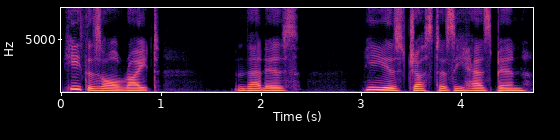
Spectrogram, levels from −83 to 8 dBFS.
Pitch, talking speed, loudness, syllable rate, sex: 170 Hz, 155 wpm, -16 LUFS, 3.9 syllables/s, female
